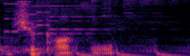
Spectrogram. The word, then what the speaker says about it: Chipotle: all I know is it's pronounced Chipotle.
